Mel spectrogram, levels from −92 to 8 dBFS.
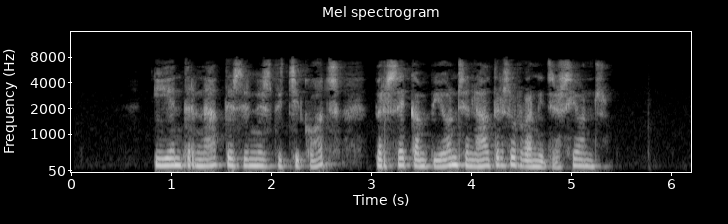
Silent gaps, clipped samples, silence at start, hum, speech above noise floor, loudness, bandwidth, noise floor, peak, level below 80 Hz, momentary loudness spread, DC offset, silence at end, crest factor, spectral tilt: none; under 0.1%; 0.85 s; none; 53 dB; -21 LUFS; 7.8 kHz; -73 dBFS; -6 dBFS; -56 dBFS; 9 LU; under 0.1%; 0.85 s; 16 dB; -6 dB/octave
